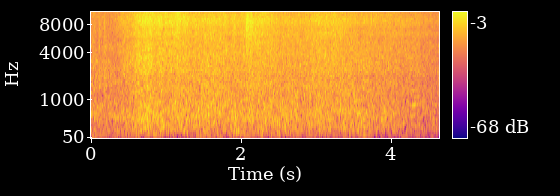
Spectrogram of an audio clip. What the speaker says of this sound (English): A steep cliff and choppy waves.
